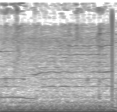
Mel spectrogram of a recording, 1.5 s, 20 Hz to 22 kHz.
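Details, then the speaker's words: 2014 Nissan Altima with a blinking check engine light, idling with a deep, uneven, stumbling beat; it barely moves when driven. Misfire confirmed by scan, suspected on cylinder 3. "As you see, blanket check is light running rough. Customer stated that it barely goes anywhere when you try to drive it."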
